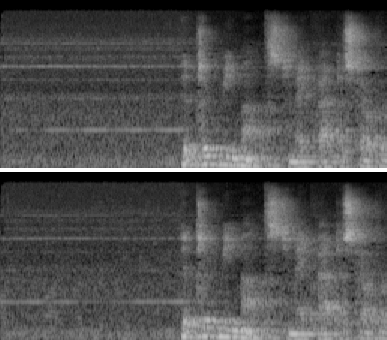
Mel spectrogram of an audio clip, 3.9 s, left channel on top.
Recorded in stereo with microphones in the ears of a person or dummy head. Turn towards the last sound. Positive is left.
turn(degrees=-55)  # may be behind; listen again after turning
